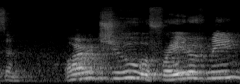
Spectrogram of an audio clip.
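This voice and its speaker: A man's put-on character voice, extremely high in pitch, at a fairly slow pace with slight echo. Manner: menacing.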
